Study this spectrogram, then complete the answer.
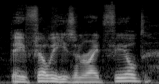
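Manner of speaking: ordinary talk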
